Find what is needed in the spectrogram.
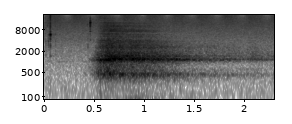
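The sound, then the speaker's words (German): A deep breath taken during a guided relaxation exercise: one long, soft, airy breath lasting nearly two seconds, quiet and alone. “Dann atme nochmal tief durch”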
